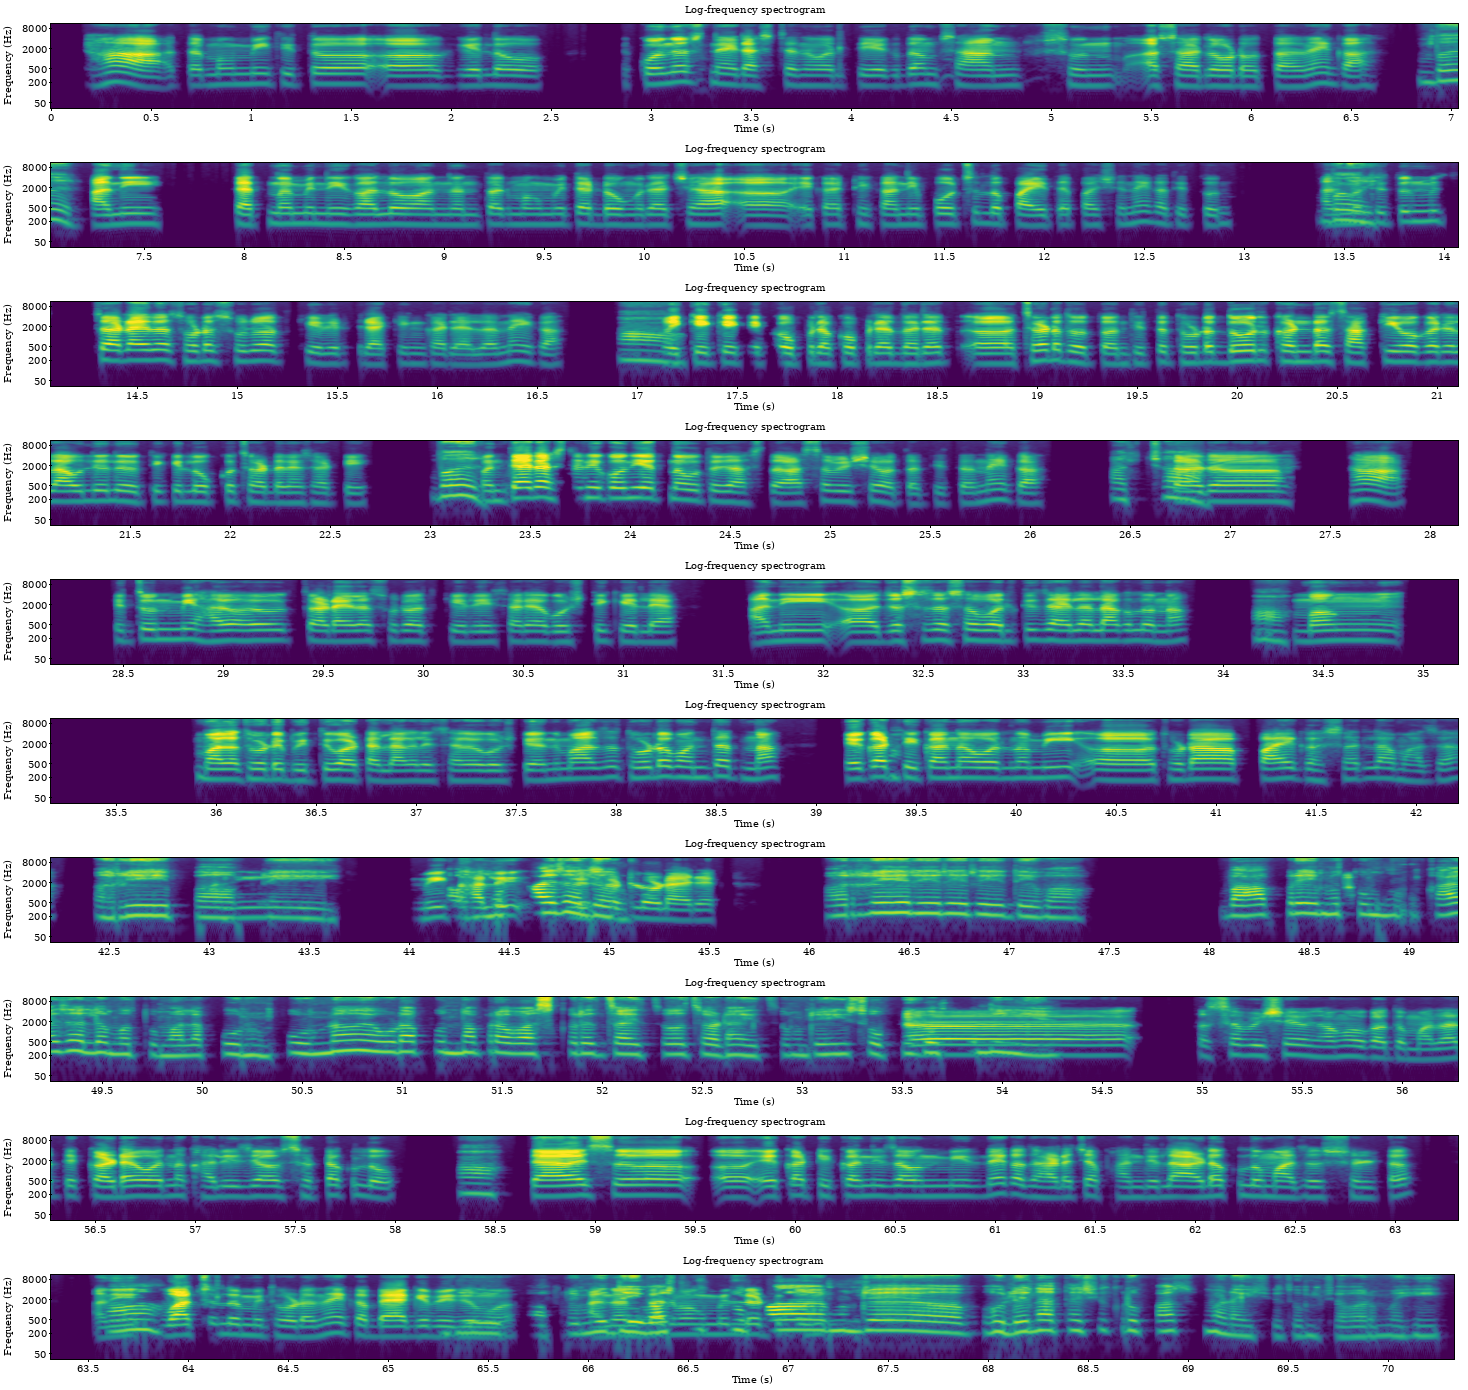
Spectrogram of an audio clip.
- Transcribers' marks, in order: tapping; surprised: "अरे बापरे!"; surprised: "अरे रे रे रे! देवा, बापरे!"; other noise; drawn out: "अ"; surprised: "अरे बापरे!"; other background noise
- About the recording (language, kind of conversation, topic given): Marathi, podcast, निसर्गात एकट्याने ट्रेक केल्याचा तुमचा अनुभव कसा होता?
- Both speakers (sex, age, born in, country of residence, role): female, 35-39, India, India, host; male, 25-29, India, India, guest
